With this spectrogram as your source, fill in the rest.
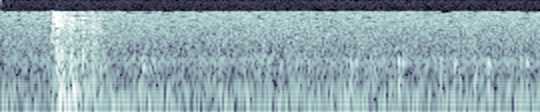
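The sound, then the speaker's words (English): A single dull thump as people try to get in through a church door, then only a steady low background rumble remains with no voices. “There's some folks trying to get in that door.”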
